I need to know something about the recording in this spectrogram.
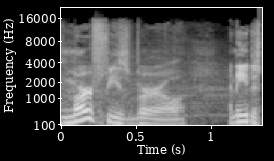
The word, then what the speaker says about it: Murphysboro: make sure I know where he's from it's Murphy's Boro I need to say it right it's Murphysboro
